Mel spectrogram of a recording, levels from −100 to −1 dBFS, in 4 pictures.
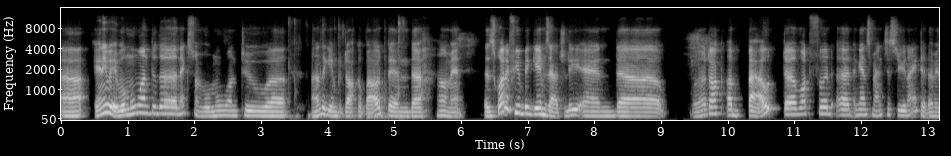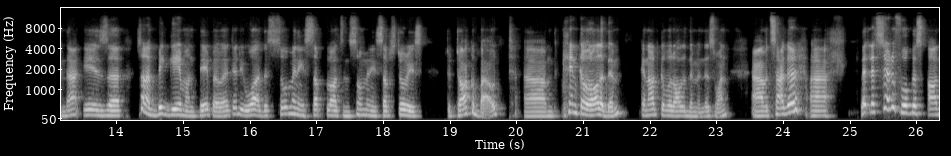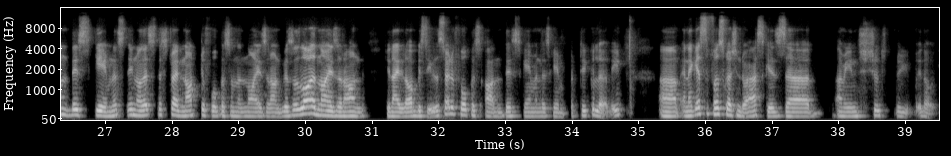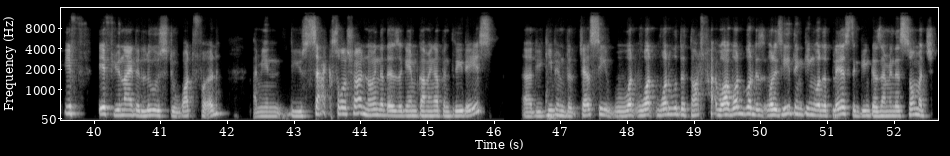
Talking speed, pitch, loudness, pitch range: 225 wpm, 160 Hz, -27 LUFS, 145-185 Hz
